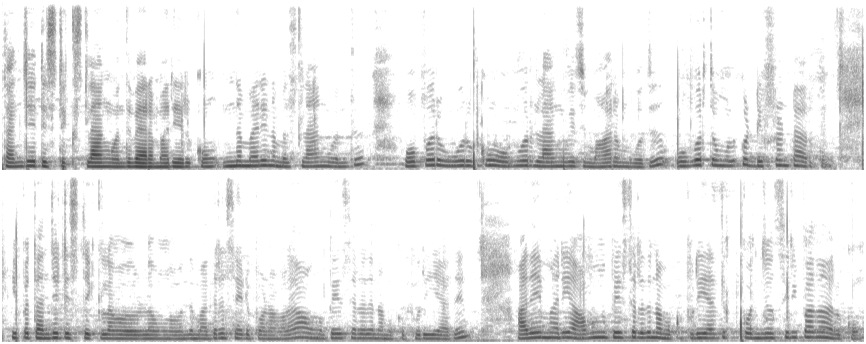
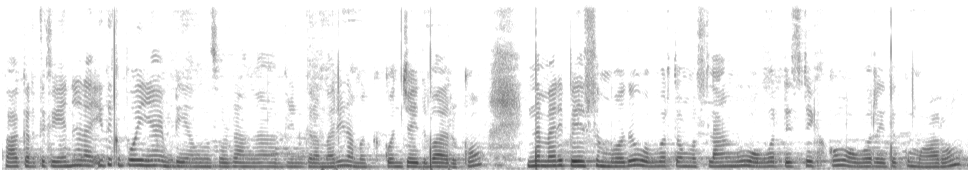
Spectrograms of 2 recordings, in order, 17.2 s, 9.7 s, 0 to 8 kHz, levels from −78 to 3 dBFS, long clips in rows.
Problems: constant background noise, background conversations at intervals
